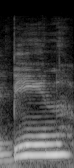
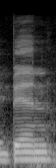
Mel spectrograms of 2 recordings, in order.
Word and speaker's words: been: i because of course in American English we don't say Bean for this word we say been with the LAX if sound what have you what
